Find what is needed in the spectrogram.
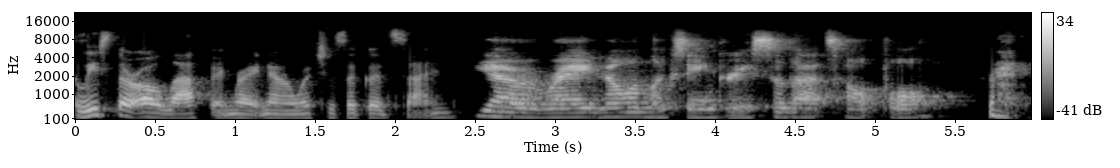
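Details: Adult woman speaking; no speech disorder.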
